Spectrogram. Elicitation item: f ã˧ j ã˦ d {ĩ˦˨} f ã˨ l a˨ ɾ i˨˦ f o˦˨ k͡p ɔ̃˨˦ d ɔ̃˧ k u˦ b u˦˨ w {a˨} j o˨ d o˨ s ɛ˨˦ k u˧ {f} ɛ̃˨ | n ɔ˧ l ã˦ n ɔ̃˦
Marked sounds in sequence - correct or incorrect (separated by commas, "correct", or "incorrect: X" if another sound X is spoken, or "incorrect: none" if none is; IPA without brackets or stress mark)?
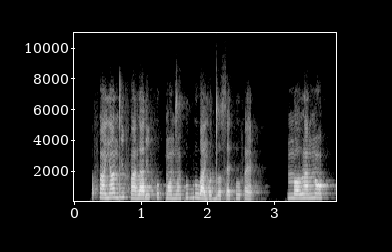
incorrect: i˦˨, correct, correct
